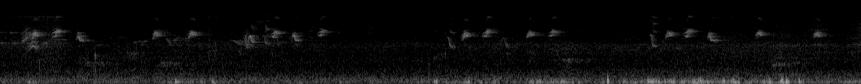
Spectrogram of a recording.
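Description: Small birds chirping, short high chirps repeated over and over, with a few soft low knocks from the phone being handled.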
